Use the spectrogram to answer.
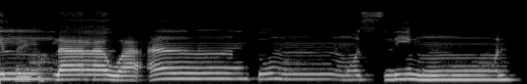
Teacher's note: illa, panjangkan dua dulu laknya.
